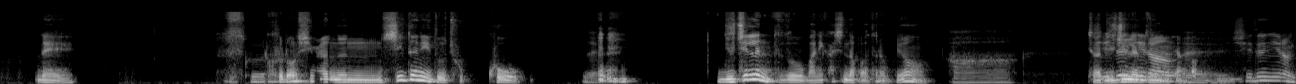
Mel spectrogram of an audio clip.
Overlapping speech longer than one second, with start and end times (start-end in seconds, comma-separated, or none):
10.9-12.5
